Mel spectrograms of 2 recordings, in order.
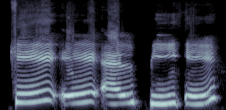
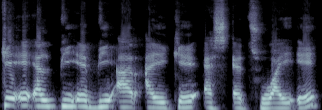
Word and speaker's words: Kalpabriksha: So it goes like Kalpabriksha. Kalpabriksha. Am I right? So everyone, please, this is not Kalpabrikshya.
